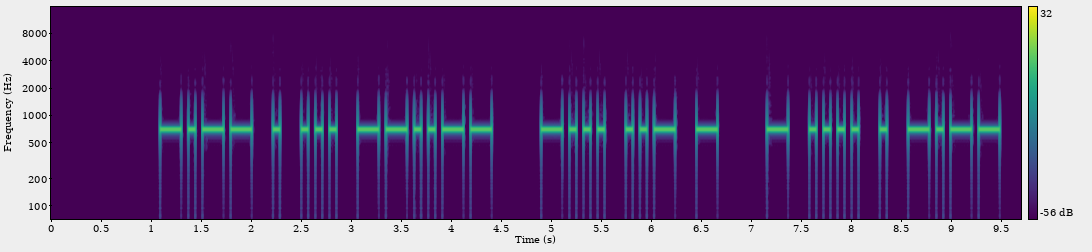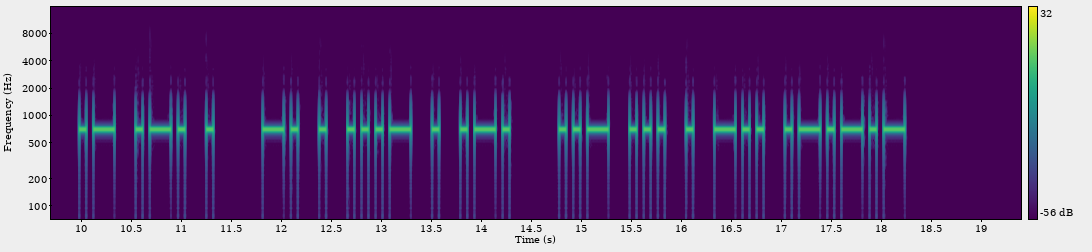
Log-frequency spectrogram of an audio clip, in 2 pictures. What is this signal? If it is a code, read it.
Morse code, heard as a keyed tone, about 17 wpm, 700 Hz. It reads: YES, BUT THEY ARE NEVER USED.
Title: Sentences from Top 600 Words 17wpm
